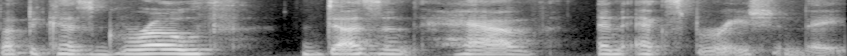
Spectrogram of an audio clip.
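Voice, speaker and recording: A woman speaks very slowly in a fairly high, somewhat breathy voice with fairly even intonation. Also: quiet background. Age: 60s. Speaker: podcast host. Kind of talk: reflective podcast monologue. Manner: casual, conversational.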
